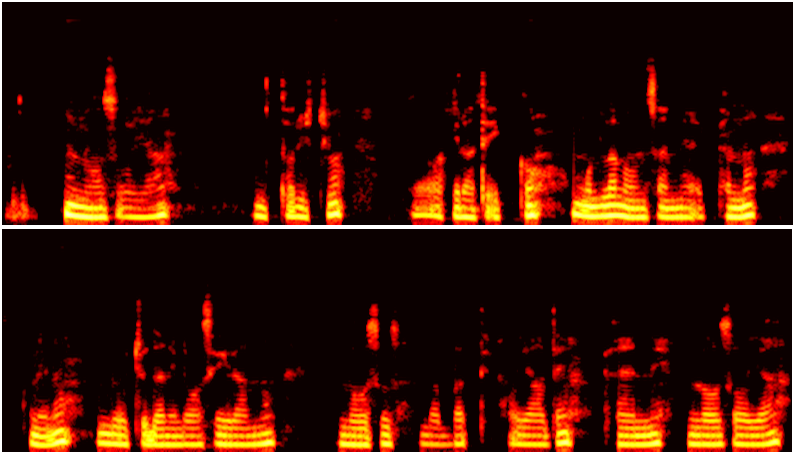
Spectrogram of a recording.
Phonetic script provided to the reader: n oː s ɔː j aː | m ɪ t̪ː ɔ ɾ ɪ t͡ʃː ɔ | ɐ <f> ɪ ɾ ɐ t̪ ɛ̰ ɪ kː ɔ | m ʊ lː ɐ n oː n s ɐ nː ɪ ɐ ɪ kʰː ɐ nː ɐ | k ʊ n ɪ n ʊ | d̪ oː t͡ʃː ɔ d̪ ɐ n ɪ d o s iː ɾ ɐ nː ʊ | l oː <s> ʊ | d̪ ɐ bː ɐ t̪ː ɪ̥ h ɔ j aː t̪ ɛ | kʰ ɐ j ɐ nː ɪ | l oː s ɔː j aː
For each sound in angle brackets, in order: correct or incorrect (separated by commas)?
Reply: correct, correct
